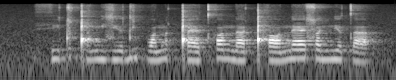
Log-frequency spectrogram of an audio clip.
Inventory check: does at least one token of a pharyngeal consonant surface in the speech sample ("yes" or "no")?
no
